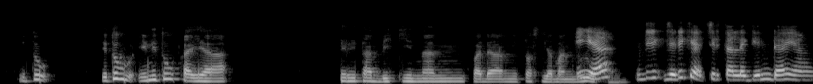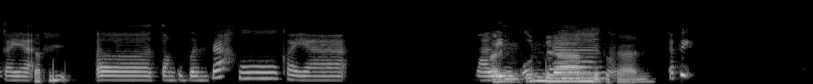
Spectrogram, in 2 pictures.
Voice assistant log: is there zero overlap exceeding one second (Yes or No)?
No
